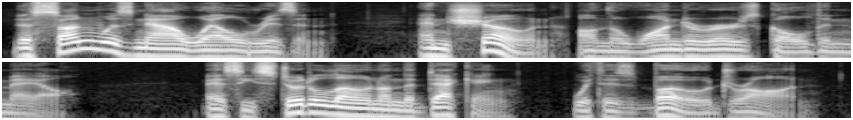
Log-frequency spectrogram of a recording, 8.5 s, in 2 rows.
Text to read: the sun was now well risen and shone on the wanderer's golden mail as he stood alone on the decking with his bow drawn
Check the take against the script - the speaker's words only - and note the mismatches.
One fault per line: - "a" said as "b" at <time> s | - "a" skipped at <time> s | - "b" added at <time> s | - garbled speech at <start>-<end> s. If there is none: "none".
none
